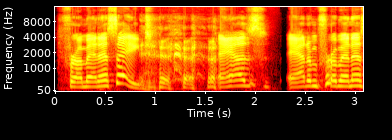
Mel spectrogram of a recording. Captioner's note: laughs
